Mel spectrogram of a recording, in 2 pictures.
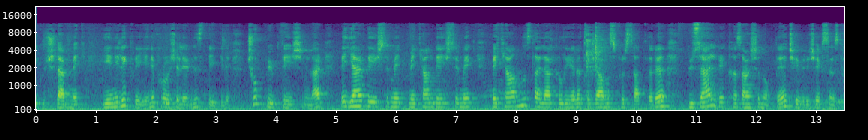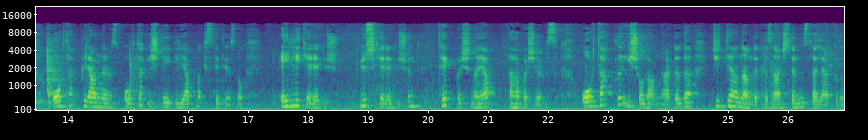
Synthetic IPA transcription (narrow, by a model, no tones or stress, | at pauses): ɟyt͡ʃlʲænmɛc | je̞nilʲicvɛje̞nipʰɾo̞ʒelʲe̞ɾinizlʲe̞jilʲɟʲilʲi | t͡ʃʰo̞k̚byjycd̪e̞jiʃimlʲæɾ | vɛjæɾd̪e̞jiʃt̪ʰiɾmɛcme̞cʰand̪e̞jiʃt̪ʰiɾmɛc | me̞cʰaːnɯnɯzlˠaːlʲaːkʰalˠɯjaɾat̪ʰad͡ʒaːnɯz̥fɯɾsat̪ʰlˠaɾɯ | ɟ̥yzælʲvɛkʰazanʃɯno̞k̚t̪ʰajat͡ʃʰe̞viɾed͡ʒɛcsiniz̥o̞ɾt̪ʰak̚pʰilʲanlˠaɾɯnɯzo̞ɾt̪ʰakiʃlʲɛilʲɟʲilʲijap̚maki̥st̪ʰe̞d̪iːnizno | ɛlʲːicʰe̞ɾɛd̪yʃyn | jyz̥cʰe̞ɾɛd̪yʃyn | t̪ʰɛc̚baʃɯnajap̚d̪̥aɦabaʃaɾɯɾsɯ̥n | o̞ɾt̪ʰaklˠɯiʃo̞lˠanlˠaɾd̪ad̪a | d͡ʒid̪ːiːanlˠamd̪akʰazant͡ʃlˠaɾɯnɯzlˠaːlʲaːkʰalˠɯ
